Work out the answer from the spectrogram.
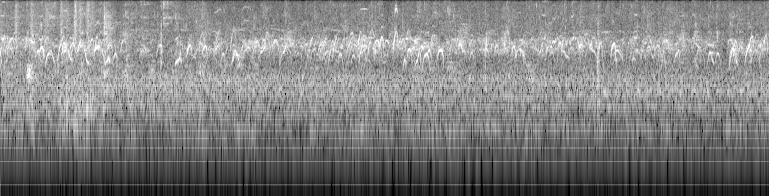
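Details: Constant massed peeping from some thousand ducklings in a barn, a busy high chatter of overlapping short notes at an even loudness throughout.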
